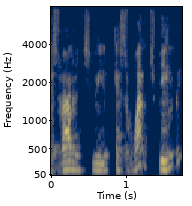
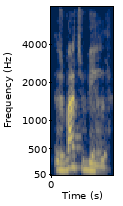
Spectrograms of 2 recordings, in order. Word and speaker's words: Schwarzschild: también por la teoría de la relatividad, que Schwarzschild, que nunca consigo pronunciar esa palabra, de verdad.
